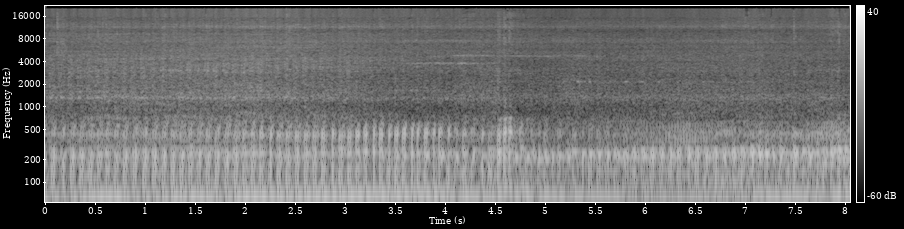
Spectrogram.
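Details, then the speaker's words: Kawasaki Z400 after backfire repair; it previously backfired when ridden hard. On the post-repair test, a steady engine drone with no pops or bangs. It runs cleanly with no backfire. "So bago kasi namin binibigay sa customer para ma-secure tayo bago namin inaano inaano muna namin ah o wala na nga wala na nga siyang backfire tine-testing muna namin"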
